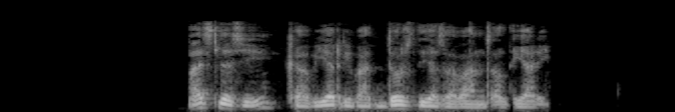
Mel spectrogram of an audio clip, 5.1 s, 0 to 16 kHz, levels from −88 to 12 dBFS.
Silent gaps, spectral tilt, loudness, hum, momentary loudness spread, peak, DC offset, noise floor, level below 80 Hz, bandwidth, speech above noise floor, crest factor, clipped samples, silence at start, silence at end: none; -5 dB/octave; -23 LUFS; none; 7 LU; -4 dBFS; under 0.1%; -78 dBFS; -64 dBFS; 8 kHz; 56 dB; 20 dB; under 0.1%; 1.4 s; 0.95 s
